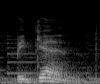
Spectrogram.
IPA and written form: bɪˈɡɪn (begin)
